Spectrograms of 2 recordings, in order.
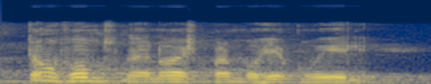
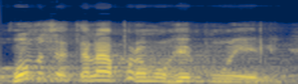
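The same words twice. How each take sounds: First: Subdued, unhurried going-along; resigned intonation. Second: Quicker, more forceful call to go; rallying intonation. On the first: Disciple Tomé agreeing to go and die with Jesus, resigned. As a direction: say it as reluctant, low-key agreement. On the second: Disciple Tomé urging fellow disciples to go with Jesus, rallying. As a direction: urge the others along briskly. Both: Shown as a demonstration. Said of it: "não temos a entonação do texto".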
